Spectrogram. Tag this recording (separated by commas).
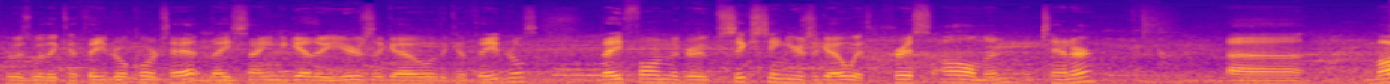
Speech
